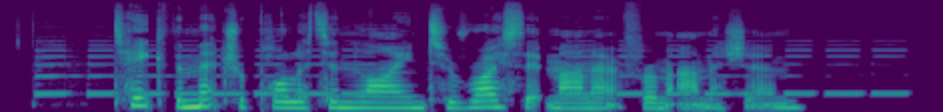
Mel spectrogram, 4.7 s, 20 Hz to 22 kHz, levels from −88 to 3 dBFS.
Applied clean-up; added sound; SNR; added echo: classical method spectral subtraction.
